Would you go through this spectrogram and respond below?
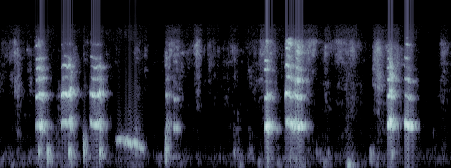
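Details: Cane Corso (Italian Mastiff) from a breeding kennel an hour west of Nashville, Tennessee, producing clear high whining yelps in quick groups of two or three, separated by short silences and a soft lower moan.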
